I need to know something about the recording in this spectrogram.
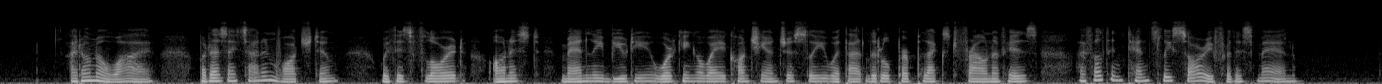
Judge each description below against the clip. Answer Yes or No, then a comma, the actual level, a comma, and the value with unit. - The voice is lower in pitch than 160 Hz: Yes, low, 135 Hz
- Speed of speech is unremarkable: Yes, average, 150 wpm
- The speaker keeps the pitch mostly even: Yes, narrow, 1.9 semitones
